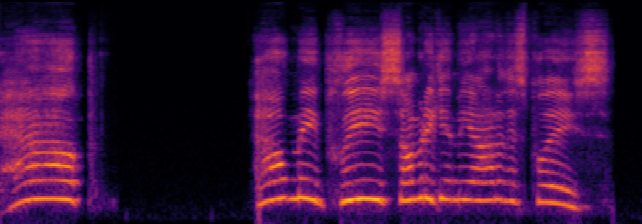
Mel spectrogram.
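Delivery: shrill, very high, frightened, panicked scream. Game master voices an unseen person calling out: panicked scream. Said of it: "in kind of like a, a panicked scream".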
